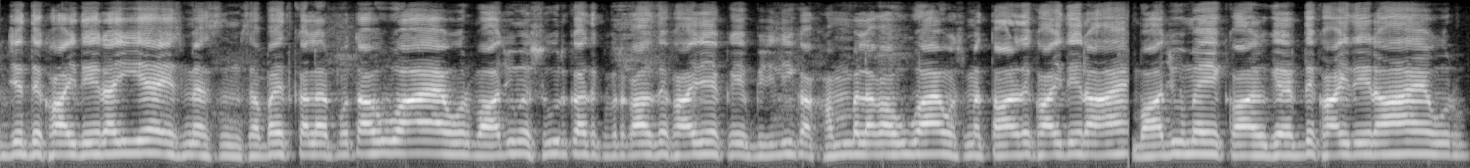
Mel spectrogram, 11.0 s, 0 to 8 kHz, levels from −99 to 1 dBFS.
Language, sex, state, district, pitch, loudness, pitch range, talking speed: Hindi, male, Bihar, Bhagalpur, 160 Hz, -15 LUFS, 155-170 Hz, 230 wpm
